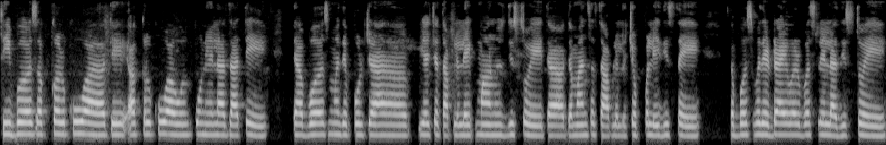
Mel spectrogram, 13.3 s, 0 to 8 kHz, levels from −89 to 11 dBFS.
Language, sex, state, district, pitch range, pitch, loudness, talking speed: Marathi, female, Maharashtra, Dhule, 215-230 Hz, 220 Hz, -16 LUFS, 130 wpm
